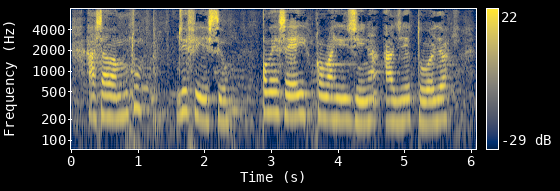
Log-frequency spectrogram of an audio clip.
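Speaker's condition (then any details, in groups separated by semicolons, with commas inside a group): Down syndrome; trisomy 21, genetic, present from birth; 22 years old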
